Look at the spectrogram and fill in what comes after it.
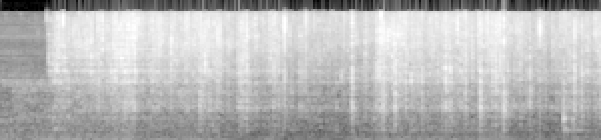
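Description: A ladleful of rice, egg and ham mixture hitting hot oil in a terracotta pan, frying with a steady sizzle and crackling. The sizzle starts suddenly about half a second in.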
